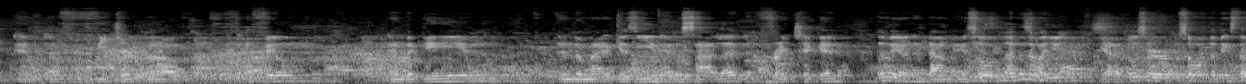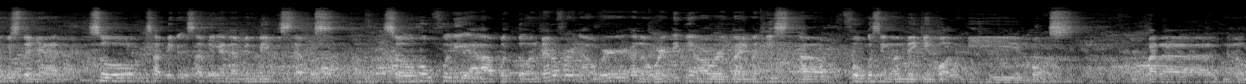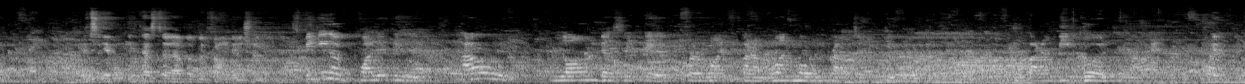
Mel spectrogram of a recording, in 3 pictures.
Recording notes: CHOPSOY Comics Interview at Cebu Lit Fest 2018. Cebu Lit Fest 2018 panel interview.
